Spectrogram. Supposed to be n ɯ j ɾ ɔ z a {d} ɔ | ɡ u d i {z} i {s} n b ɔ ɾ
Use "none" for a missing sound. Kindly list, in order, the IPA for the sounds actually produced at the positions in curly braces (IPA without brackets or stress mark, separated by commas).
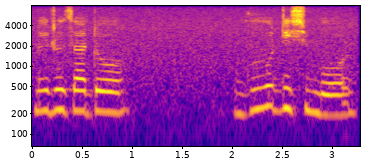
d, s, none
